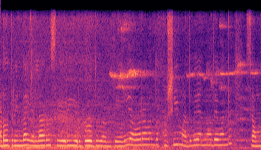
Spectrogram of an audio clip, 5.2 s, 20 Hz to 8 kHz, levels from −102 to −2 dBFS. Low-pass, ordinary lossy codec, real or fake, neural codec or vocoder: 7.2 kHz; none; real; none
